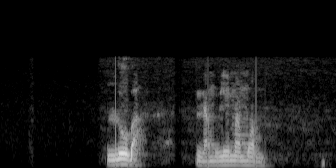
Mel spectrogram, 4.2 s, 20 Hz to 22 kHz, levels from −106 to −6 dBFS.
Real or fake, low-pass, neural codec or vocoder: real; 5.4 kHz; none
